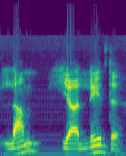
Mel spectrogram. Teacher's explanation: لم یلد، یہاں پہ بعض احباب یا کو لمبا کر دیتے ہیں، لم یلد، یا کو لمبا نہیں کریں گے، یا کے اوپر زبر ہے، اس کو 1 سیکنڈ پڑھیں گے، لم یلد۔ دال جہاں پہ بھی ساکن ہوگی، چاہے وقف کی صورت میں ہو چاہے خود سے ہی ساکن ہو، اس پہ قلقلہ ضرور ہوگا۔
